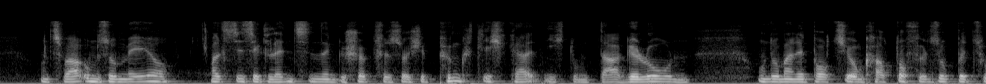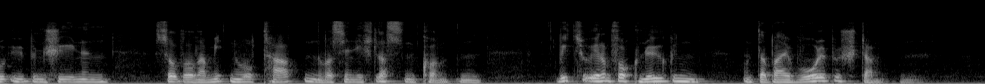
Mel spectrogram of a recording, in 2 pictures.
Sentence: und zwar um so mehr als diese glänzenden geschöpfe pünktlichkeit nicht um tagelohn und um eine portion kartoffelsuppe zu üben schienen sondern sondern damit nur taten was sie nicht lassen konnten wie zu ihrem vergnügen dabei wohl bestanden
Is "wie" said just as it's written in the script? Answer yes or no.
yes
